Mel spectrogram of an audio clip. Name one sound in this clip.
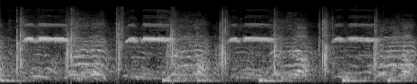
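People clap their hands.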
